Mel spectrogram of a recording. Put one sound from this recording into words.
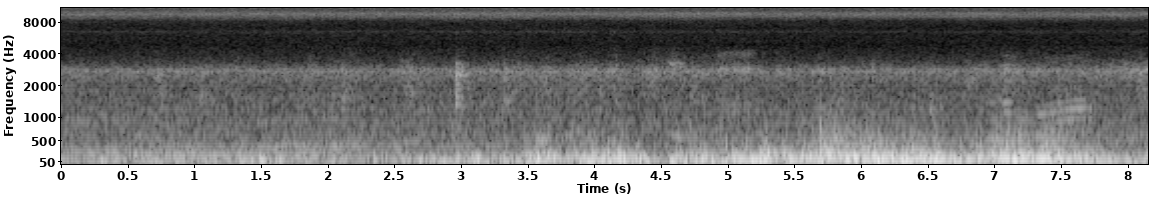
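Wind rumbles across an open outdoor field.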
